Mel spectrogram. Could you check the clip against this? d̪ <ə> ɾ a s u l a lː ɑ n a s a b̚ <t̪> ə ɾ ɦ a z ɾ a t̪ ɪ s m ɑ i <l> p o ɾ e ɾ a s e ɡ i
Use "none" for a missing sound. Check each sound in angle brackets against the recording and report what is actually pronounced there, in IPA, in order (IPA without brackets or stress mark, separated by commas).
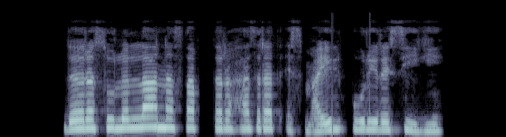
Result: ə, t̪, l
